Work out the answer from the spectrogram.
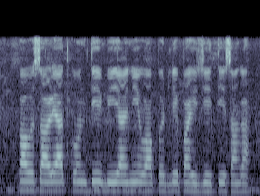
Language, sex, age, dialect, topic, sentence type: Marathi, male, 18-24, Northern Konkan, agriculture, question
